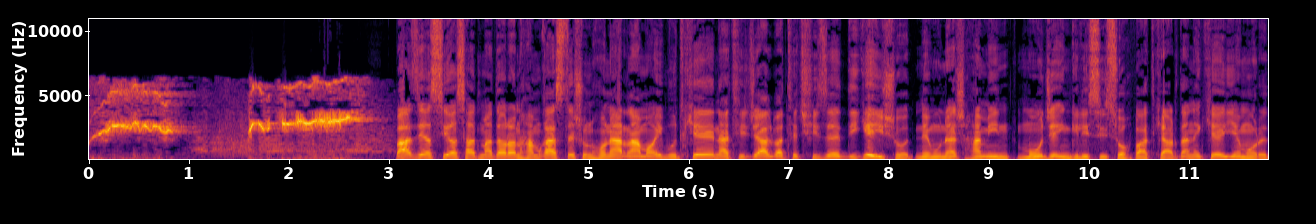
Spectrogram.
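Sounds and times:
young man whistling loudly with fingers in mouth: 0:00.0 - 0:01.0, 0:01.6 - 0:03.0
laughter: 0:01.0 - 0:03.0
speech: 0:03.1 - 0:11.7.

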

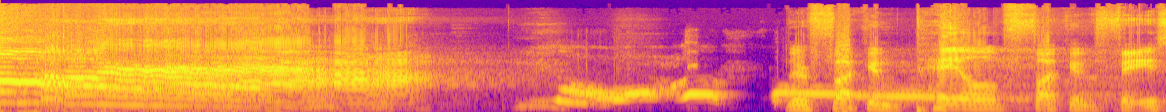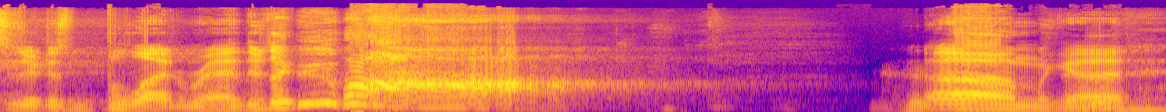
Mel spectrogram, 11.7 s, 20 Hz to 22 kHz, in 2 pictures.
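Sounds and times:
voice imitating a man and his wife screaming: 0:00.0 - 0:05.1, 0:07.6 - 0:09.0
speech: 0:03.9 - 0:08.8, 0:10.4 - 0:11.6.

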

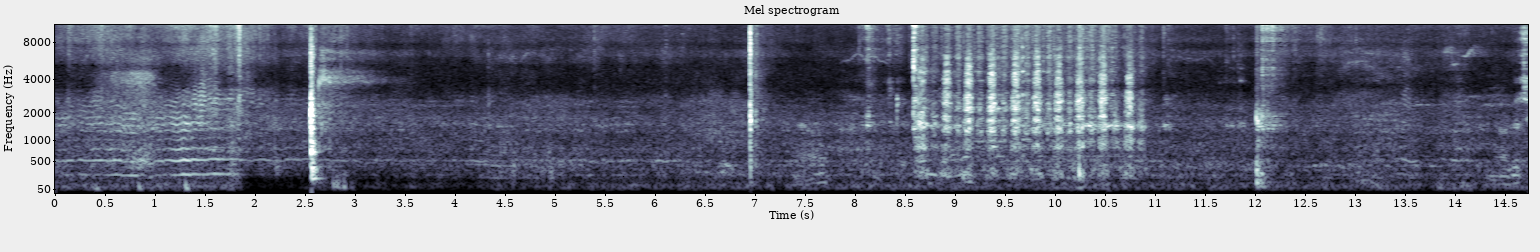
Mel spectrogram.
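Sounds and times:
honeybees buzzing in a nucleus colony: 0:00.0 - 0:14.7
sharp knocks: 0:02.5 - 0:02.9.

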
